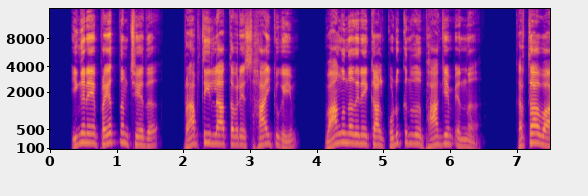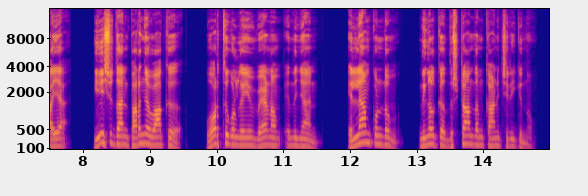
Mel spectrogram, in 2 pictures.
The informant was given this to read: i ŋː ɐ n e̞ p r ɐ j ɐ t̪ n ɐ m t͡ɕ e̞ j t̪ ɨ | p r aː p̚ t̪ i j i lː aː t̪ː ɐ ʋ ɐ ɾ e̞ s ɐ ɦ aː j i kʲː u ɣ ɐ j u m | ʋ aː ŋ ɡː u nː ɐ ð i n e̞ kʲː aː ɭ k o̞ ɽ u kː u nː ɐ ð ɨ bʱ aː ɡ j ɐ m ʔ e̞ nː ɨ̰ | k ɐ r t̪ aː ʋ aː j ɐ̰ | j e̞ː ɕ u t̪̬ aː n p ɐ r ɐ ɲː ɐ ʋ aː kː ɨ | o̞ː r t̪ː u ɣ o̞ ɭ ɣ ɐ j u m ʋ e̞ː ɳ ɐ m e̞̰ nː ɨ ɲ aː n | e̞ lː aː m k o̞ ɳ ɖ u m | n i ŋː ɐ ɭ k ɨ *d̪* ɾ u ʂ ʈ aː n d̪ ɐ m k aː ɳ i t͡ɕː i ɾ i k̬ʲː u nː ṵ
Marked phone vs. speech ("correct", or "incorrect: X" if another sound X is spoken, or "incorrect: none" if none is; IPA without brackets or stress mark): correct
